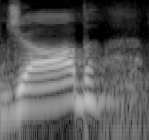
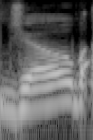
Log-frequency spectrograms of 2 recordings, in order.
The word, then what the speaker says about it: Job: It looks like Job, but it's pronounced Job.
